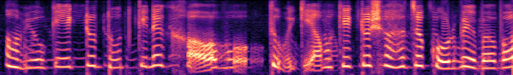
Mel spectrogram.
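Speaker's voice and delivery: high-pitched woman begging for help; pleading poor mother. Acted. Poor mother asks a boy for milk money, pleading.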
